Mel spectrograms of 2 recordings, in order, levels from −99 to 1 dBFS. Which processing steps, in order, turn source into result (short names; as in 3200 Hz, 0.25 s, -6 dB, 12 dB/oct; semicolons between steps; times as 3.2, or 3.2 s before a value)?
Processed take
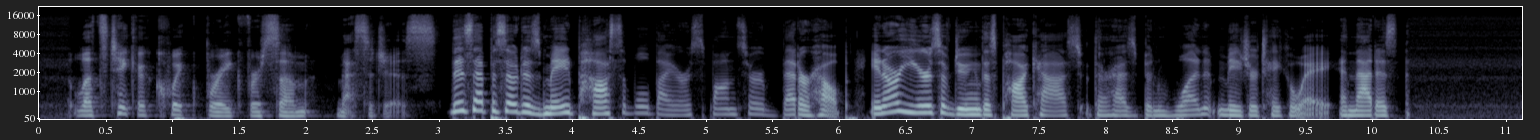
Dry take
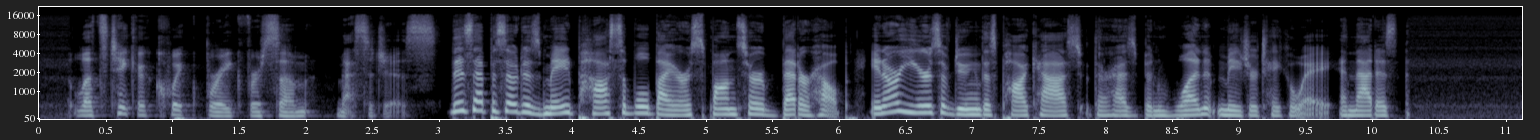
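4.24–5.72 dip -13.5 dB, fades 0.13 s; 7.44–8.93 compressor 6:1, threshold -35 dBFS, peak gain reduction 9.5 dB; gain -2.5 dB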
